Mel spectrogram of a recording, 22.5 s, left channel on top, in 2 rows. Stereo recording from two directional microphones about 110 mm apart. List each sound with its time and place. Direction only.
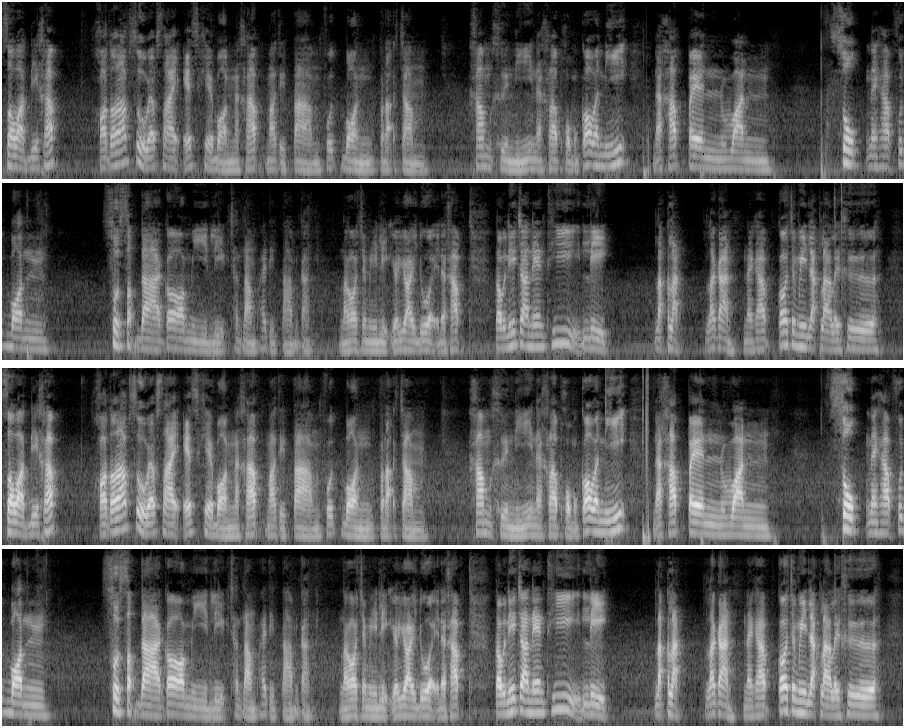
0.0 s speech: 15° right (ahead or behind)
